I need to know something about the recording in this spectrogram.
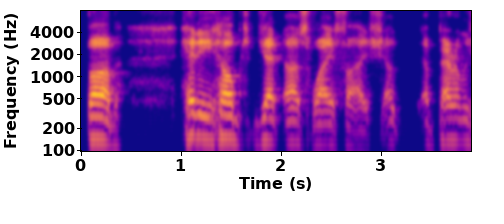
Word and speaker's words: Hedy: name um Edmond was as heady pronounced Heidi uh so he's saying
